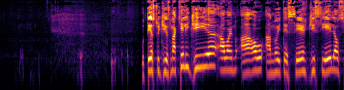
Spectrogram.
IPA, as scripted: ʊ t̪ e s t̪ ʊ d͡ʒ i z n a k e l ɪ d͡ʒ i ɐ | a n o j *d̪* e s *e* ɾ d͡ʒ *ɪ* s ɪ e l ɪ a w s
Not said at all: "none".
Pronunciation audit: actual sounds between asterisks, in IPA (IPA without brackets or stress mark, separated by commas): t̪, e, i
